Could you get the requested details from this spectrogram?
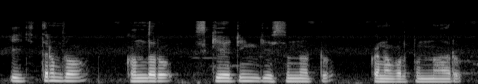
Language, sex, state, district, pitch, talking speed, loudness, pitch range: Telugu, male, Telangana, Mahabubabad, 150 Hz, 75 wpm, -19 LUFS, 130-155 Hz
